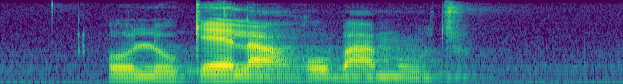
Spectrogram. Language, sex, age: Southern Sotho, male, 18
